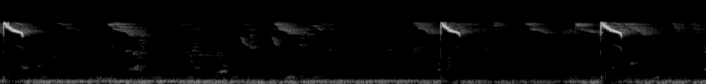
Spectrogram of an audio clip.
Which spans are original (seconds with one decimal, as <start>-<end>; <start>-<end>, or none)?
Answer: 0.0-7.1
